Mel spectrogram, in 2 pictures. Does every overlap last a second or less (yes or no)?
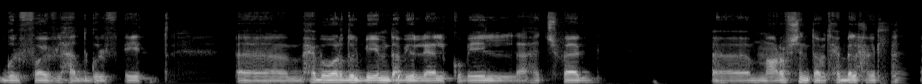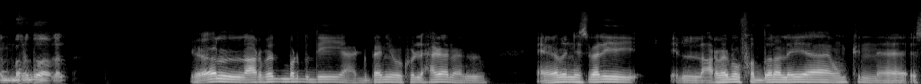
yes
